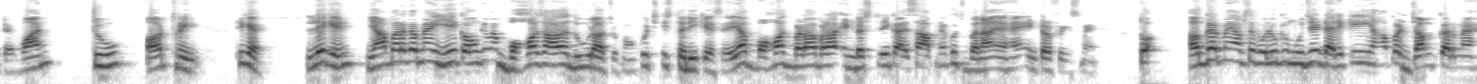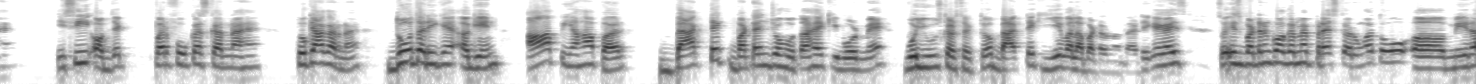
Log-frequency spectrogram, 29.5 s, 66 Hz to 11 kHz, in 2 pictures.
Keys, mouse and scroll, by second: 3.9 middle click, 4.6-4.9 scroll down 1, 5.3-11.9 middle drag, 11.9 click, 24.0 click, 24.0 click, 28.4 click.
